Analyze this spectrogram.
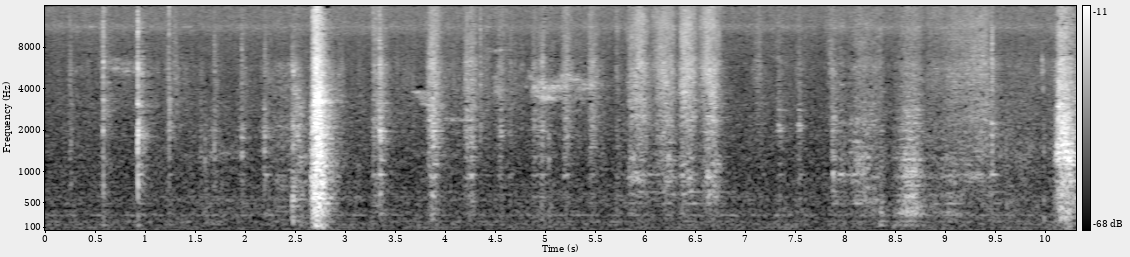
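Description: Faint scraping and rubbing of a gloved hand working inside a metal socket back box in a plaster wall, with scattered small clicks and one sharp knock about three seconds in. Near the end comes a short, louder puff of breath blown into the box.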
